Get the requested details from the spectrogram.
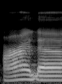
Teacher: ல வந்து அலிஃப் மது 2 அலிஃப் நீட்டணும்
